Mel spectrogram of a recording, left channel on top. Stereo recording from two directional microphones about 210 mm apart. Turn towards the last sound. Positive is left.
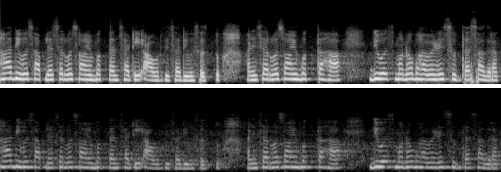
turn(degrees=55)  # may be behind; listen again after turning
